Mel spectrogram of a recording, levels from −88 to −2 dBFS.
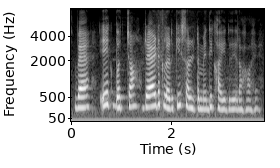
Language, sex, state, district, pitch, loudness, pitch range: Hindi, female, Uttar Pradesh, Saharanpur, 255 Hz, -16 LUFS, 225-270 Hz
